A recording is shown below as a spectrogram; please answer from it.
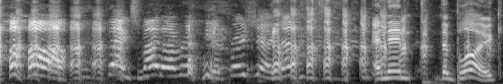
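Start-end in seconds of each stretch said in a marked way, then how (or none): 0.1-3.7 high, laughing, slow sarcastic thanks; mock sarcastic thanks. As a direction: overdo the fake gratitude, laughing. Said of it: "And I was like".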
